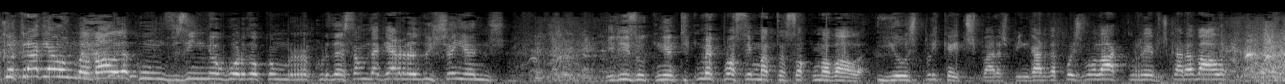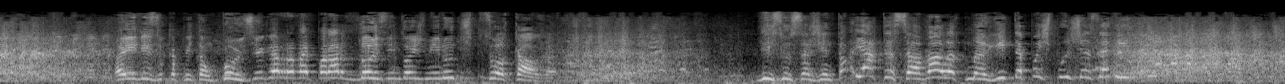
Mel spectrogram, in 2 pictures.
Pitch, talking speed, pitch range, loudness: 245 Hz, 180 wpm, 220-285 Hz, -19 LUFS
